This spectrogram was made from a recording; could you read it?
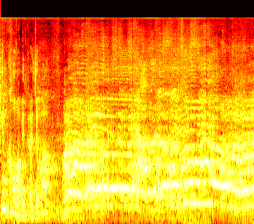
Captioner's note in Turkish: bağrışmalar duyulur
